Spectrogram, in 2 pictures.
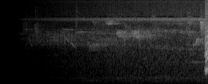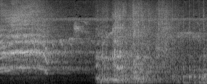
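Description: From silence a faint sound fades in. About four seconds in a loud animal-like roar sounds for about a second, and about two seconds later loud music begins.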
